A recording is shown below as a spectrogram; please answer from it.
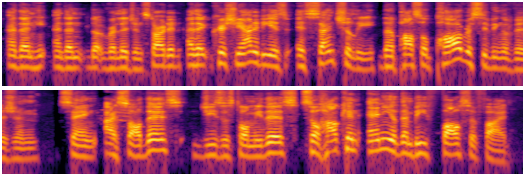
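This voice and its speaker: A man from Florida asks his questions in a hesitant, casual way, pausing and starting over. His voice has a bright, sharp edge. The sound is dry, with no room around it. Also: mid-range voice, no echo. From Florida, United States. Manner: hesitant, many ums and restarts. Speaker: caller with questions. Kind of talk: casual chat.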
